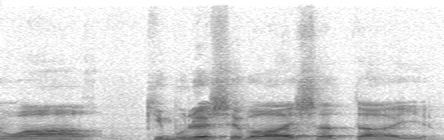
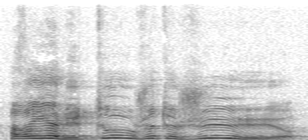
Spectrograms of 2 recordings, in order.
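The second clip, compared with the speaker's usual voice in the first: noisy insistence; 10 semitones higher than usual. A narrator's reading. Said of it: "les affirmations bruyantes de l'employé".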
